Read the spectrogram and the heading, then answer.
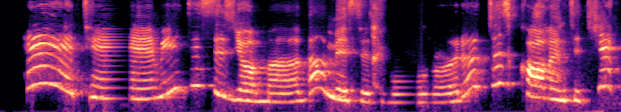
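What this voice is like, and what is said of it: Texas accent imitating her mother. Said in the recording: “you don't have a Texas accent ... Can you bring it back”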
